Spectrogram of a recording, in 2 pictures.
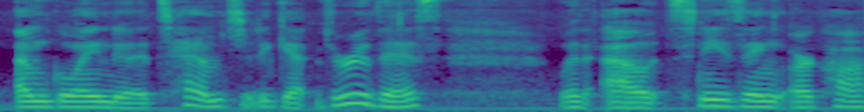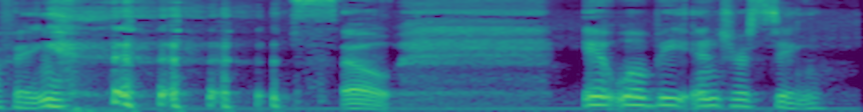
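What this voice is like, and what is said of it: Sick-sounding voice. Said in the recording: “As you can hear by my voice, I am a little bit under the weather.”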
